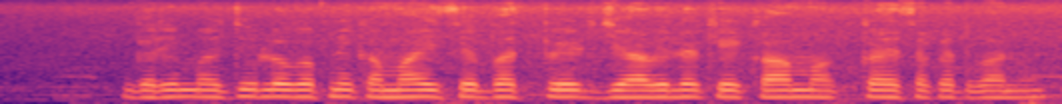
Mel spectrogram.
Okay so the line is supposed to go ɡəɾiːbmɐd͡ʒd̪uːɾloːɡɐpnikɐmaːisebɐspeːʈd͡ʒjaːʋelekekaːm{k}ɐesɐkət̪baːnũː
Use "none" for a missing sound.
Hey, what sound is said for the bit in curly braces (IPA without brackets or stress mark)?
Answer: k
